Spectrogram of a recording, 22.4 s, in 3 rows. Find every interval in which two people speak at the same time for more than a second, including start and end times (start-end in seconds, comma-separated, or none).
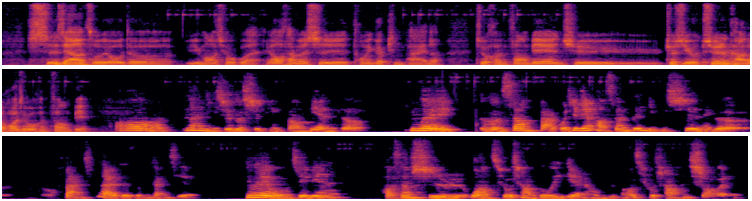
none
